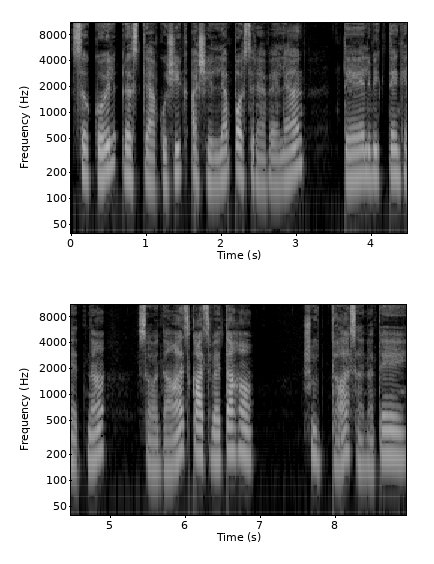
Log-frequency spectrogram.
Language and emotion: Goan Konkani, fearful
